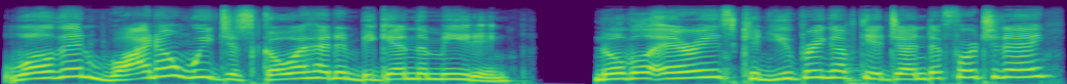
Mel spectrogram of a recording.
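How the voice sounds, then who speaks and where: A woman's voice: fairly high pitch, expressive, brisk, clean tone, no room sound, studio quality, natural voice. An actress playing a shrewd, skeptical, assertive female general in an audio drama, with a pointed, formal manner. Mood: brisk, confident. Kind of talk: scripted audio drama acting.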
